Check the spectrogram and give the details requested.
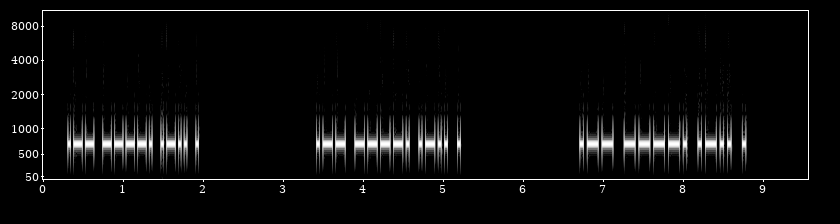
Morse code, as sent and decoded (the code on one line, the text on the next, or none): .-- ----. .-.. / .-- ----. .-.. / .-- ----. .-.. .
W9LE W9LE W9LE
